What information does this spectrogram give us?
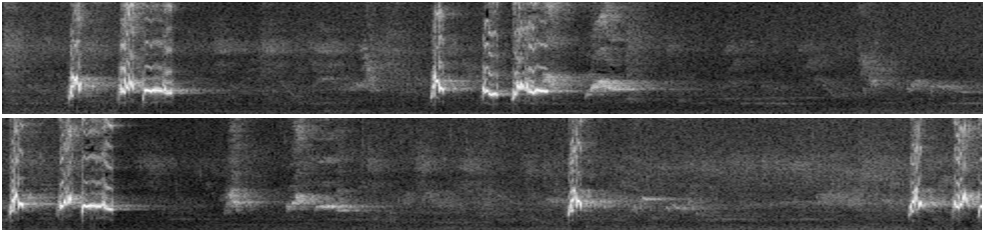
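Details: Caged red-whiskered bulbul lure bird in Vietnam, singing to train and stir newly caught bulbuls: five short, bright whistled phrases with sharp clicky starts, each burst of two or three notes, spaced about two to three seconds apart over quiet background.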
